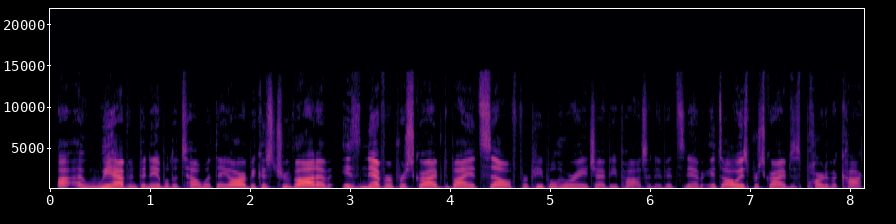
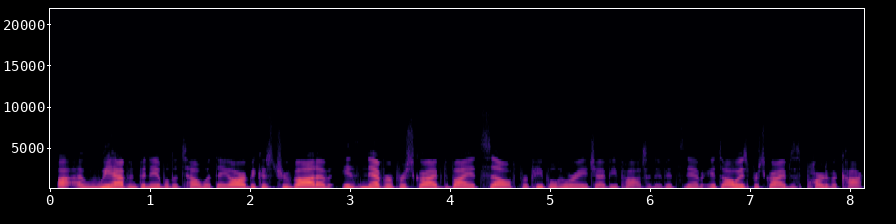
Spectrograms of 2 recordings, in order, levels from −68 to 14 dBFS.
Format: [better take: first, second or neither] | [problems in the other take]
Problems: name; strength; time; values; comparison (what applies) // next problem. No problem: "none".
first | muffled; very; fading above 1.5 kHz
